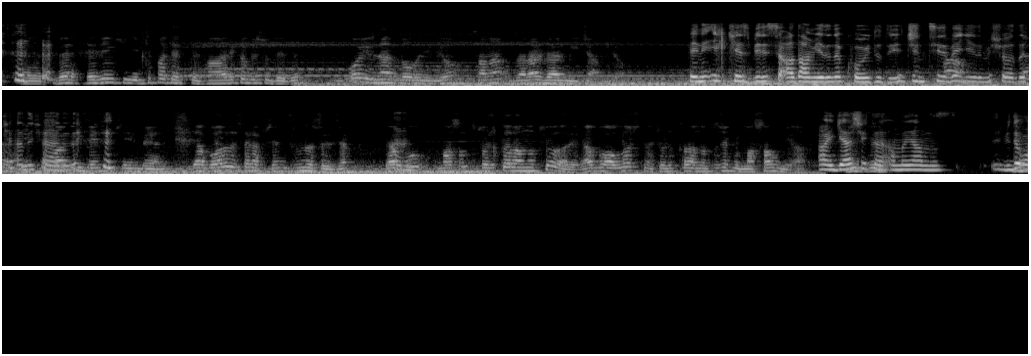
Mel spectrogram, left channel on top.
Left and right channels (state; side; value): silent; right; digital silence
